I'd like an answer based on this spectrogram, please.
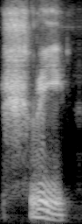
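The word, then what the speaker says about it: श्री: By the way, not the same as Shri. Shri with a long E is glory, light and glory. It's the same as in Sri Lanka. It's that, the long E.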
